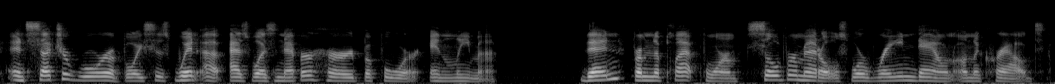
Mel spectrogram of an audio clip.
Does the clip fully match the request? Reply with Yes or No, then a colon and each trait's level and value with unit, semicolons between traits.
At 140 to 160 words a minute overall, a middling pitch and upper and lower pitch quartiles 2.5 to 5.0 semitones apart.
Yes: average, 155 wpm; medium, 170 Hz; average, 3.4 semitones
